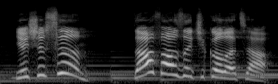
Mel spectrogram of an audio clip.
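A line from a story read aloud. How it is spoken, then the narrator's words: Crowd shouting. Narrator (Turkish): diye bağırmış insanlar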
